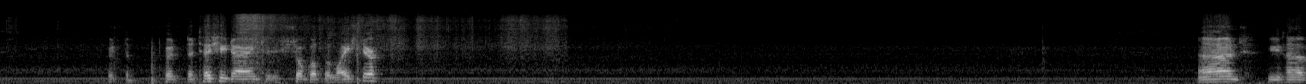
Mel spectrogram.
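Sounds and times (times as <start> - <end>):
computer humming: 0.6 - 12.1
tissue rustling: 2.2 - 5.8.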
